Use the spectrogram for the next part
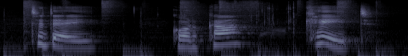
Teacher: we pronounce de as english d in english but without aspiration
